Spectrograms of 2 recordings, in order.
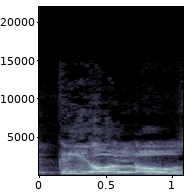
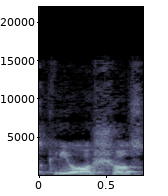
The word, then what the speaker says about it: criollos: Esses eram chamados de criollos, ou criollos, criollos, criochos, depende da pronúncia da região, né?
